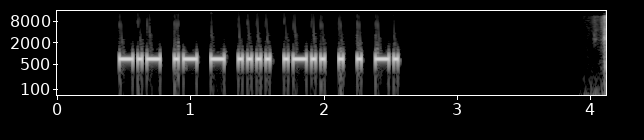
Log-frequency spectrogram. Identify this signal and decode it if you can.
Morse code, heard as a keyed tone, about 36 wpm, 700 Hz. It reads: KATHLEEN
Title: USA Common Names - 35wpm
